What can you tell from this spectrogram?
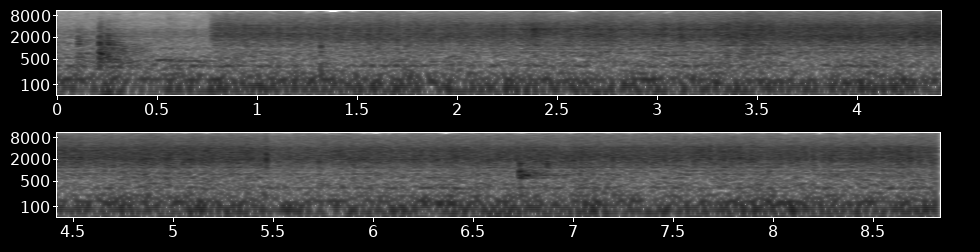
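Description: Fish fillets frying in hot oil in a pan: a steady, loud sizzle that starts suddenly about a second in, after a couple of light clicks.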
